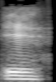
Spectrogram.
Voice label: "Eh", Dogri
